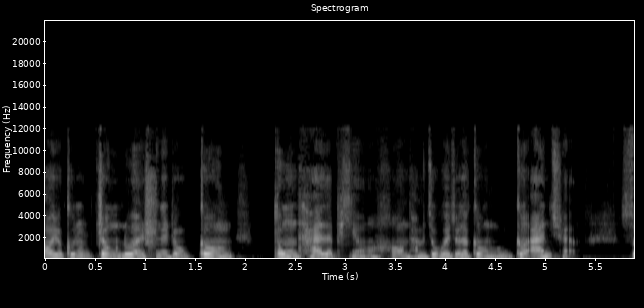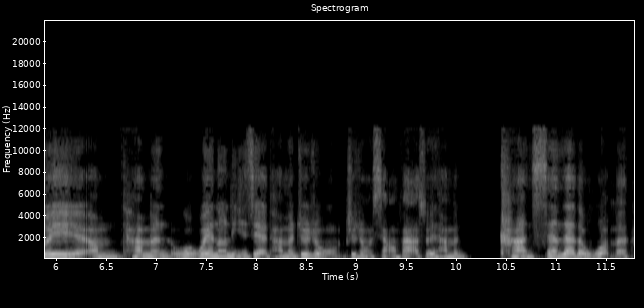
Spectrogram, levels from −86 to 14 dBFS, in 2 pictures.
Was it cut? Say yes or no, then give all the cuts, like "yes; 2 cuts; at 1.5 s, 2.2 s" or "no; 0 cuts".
no; 0 cuts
